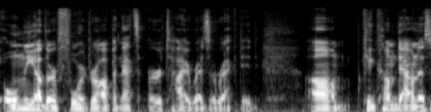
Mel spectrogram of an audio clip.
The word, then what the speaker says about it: Ertai: at a key moment, Ertai. Back during Tempest, I pronounced it Ertai, but I'm pretty sure it's Ertai.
